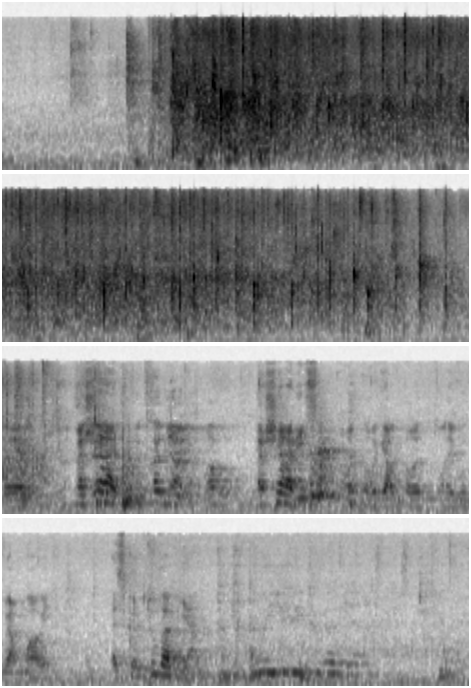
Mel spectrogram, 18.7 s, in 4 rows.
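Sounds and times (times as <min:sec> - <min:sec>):
audience applause: 0:01.2 - 0:09.9
speech: 0:10.5 - 0:17.7.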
